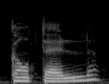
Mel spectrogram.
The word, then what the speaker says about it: quand: So like that, quand elle, all right, same rule here. Remember, when you will have this D, you will phonetically pronounce it like T.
